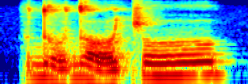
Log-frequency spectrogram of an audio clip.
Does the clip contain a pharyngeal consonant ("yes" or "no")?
no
